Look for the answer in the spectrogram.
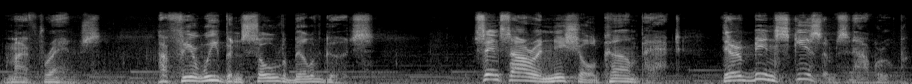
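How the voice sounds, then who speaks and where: An aggrieved old elder of a shadowy group. His voice is creaky and hard-edged, rising and falling widely through weighty, formal speech. It is audio drama with faint music. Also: mid-range voice, wildly swooping pitch, slow, sharp tone, exaggerated voice. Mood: grave, reproachful.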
